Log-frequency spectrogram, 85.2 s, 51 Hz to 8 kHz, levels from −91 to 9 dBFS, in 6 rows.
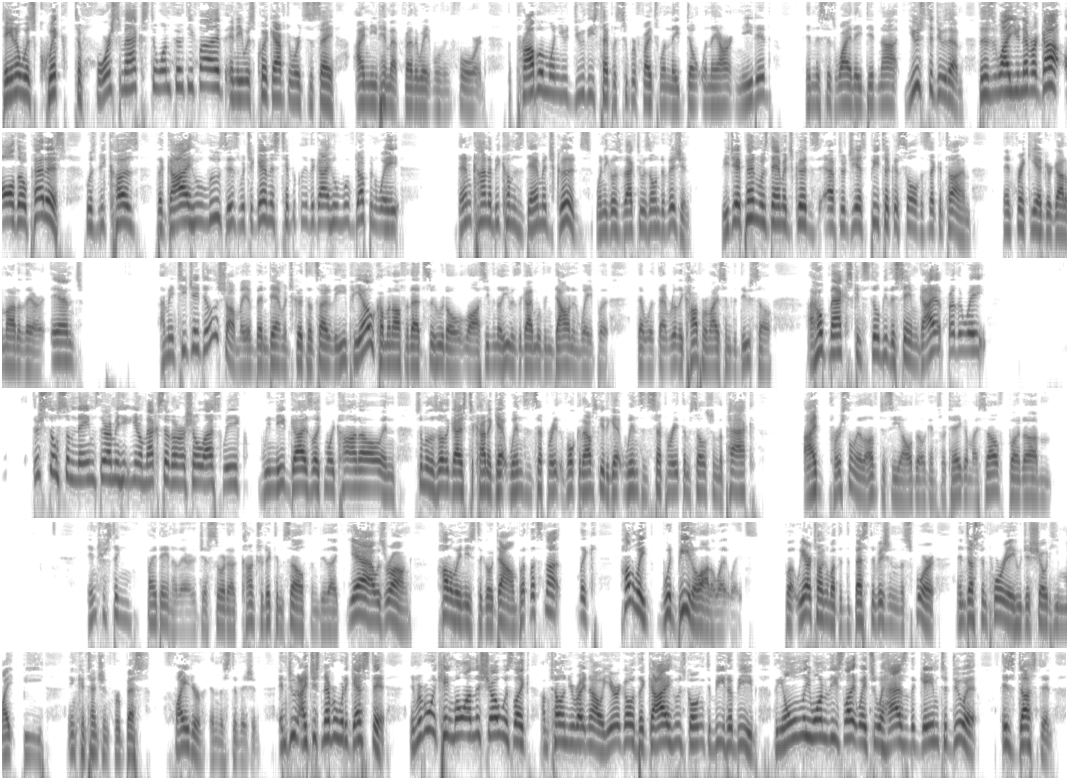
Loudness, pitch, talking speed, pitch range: -28 LUFS, 170 Hz, 230 wpm, 140-210 Hz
